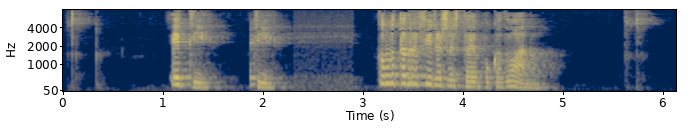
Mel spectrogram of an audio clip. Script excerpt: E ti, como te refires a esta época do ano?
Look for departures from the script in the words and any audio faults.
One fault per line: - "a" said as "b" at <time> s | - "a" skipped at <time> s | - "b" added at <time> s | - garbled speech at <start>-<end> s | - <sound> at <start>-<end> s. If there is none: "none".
- "ti" added at 1.9 s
